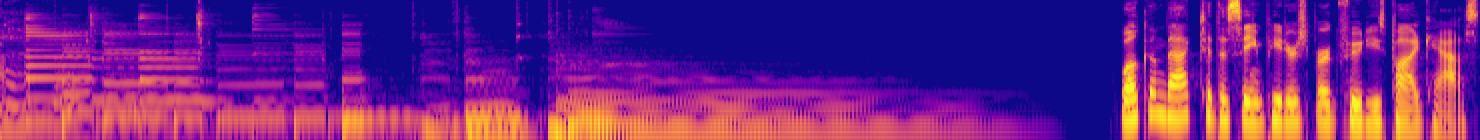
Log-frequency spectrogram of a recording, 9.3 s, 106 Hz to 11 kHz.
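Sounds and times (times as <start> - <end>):
clean guitar playing plucked notes and strummed chord: 0.0 - 6.6
speech: 7.0 - 9.2.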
